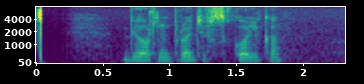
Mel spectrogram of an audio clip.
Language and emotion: Russian, neutral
